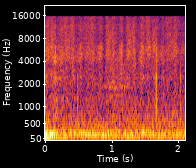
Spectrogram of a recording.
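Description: A terry cloth rubbed back and forth over a stainless steel watch case to work in metal polish: a faint, steady rubbing.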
